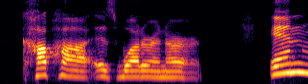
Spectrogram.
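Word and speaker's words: Kapha: kafa it's actually Kapa with an aspirated H Capa is water and Earth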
